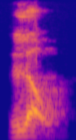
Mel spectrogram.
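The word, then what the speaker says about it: love: मैं आपको बता दूं, जब किसी वर्ड में ओ के बाद एक कॉन्सोनेंट को छोड़कर ई आता है तो ओ को हम अ भी पढ़ते हैं और ई जो है वो साइलेंट रहेगा, ओके।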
